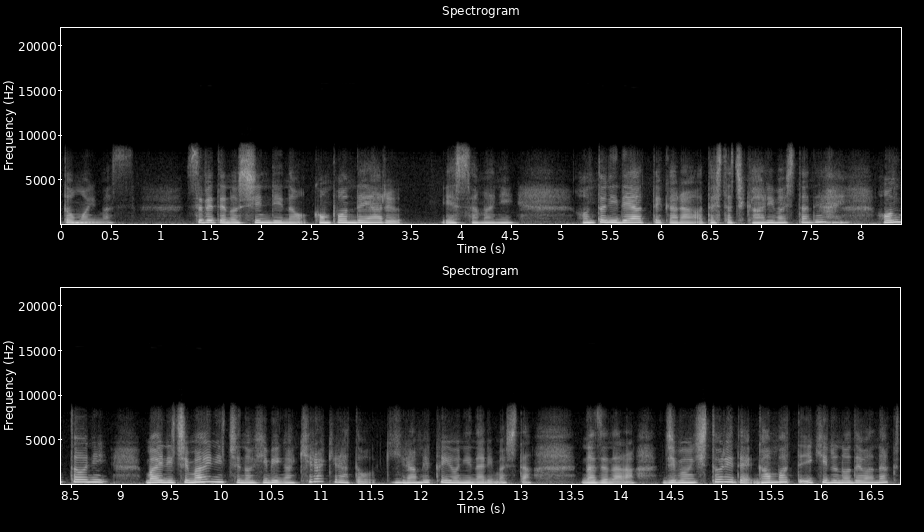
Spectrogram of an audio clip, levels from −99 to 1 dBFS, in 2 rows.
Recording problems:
garbled, watery; slightly; nothing above 8 kHz

